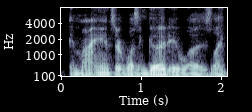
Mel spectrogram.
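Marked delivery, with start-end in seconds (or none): none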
